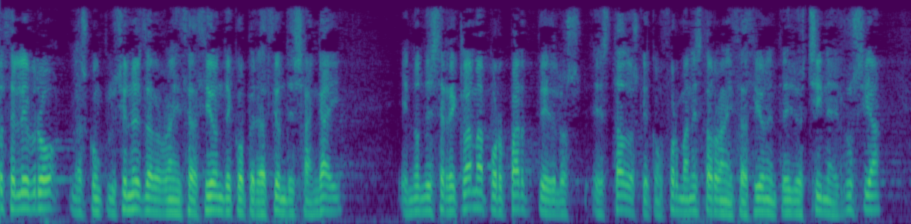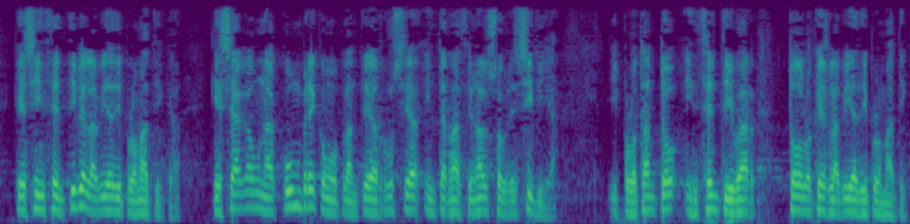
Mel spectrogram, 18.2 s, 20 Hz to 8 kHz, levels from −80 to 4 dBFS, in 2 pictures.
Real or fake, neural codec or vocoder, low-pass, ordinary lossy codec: real; none; 7.2 kHz; AAC, 48 kbps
